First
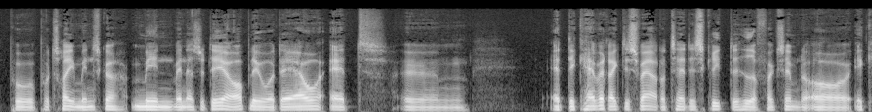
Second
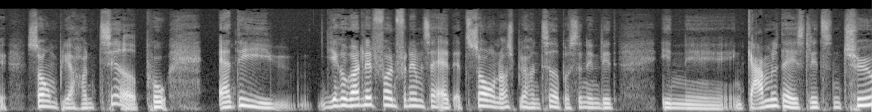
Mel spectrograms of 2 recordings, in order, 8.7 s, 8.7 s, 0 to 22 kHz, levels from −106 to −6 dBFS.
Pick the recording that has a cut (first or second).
first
